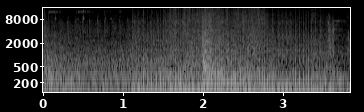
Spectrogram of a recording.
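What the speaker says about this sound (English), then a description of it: "I'm just shooting the hive, screw it." Steady gunfire from a Call of Duty Ghosts Extinction mode match aimed at an alien hive, a dense sustained rattle of shots with a heavier burst in the middle, loud and continuous with no talk.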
